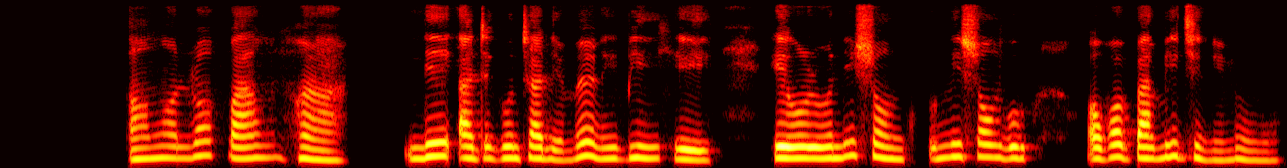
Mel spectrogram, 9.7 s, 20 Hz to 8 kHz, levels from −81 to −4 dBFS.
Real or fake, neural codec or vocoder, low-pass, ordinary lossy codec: fake; codec, 16 kHz, 0.8 kbps, ZipCodec; 7.2 kHz; none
